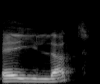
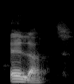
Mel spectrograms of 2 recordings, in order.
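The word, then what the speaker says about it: אילת: va dire est là parfois on dit heylate mais théoriquement devrait dire est là et là deuxième ville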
